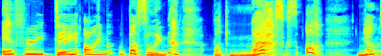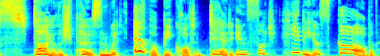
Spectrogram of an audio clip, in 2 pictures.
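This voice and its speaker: A woman playing a naive, prim young Victorian English gentlewoman in a mannered, comic theatrical monologue, speaking her letter with arch, genteel earnestness. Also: high voice, big pitch swings, takes it slowly, heavily acted. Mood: amused, haughty.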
